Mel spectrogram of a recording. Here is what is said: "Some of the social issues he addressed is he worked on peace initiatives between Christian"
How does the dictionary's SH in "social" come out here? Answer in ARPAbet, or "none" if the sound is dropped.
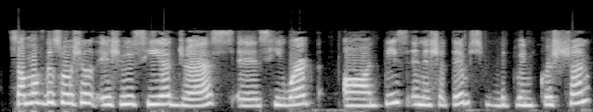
SH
